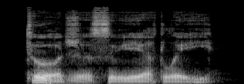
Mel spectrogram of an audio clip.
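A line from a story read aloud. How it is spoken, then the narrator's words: Sighing. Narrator (Russian): вздохнул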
